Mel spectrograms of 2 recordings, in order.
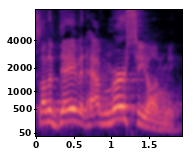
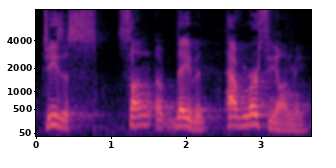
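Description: First: It is said at a louder level. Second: It is said at a quieter level.

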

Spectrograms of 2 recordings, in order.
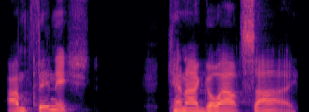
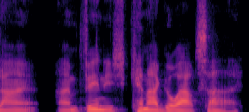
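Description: First: It is said at a louder volume. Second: It is said at a softer volume.

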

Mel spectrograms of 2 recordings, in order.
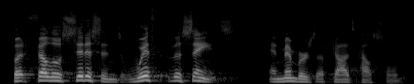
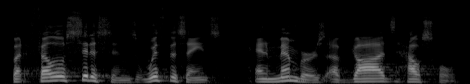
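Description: No difference in how they are said.

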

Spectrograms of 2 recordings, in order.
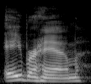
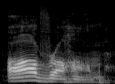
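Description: First: The second consonant is a B sound. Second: The second consonant is a V sound. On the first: "we call" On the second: "with the V sound"

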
